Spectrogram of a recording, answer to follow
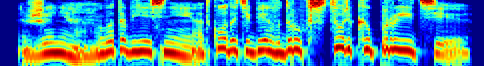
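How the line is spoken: Moaning. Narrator (Russian): простонал факир

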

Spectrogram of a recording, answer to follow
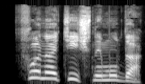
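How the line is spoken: Yelled. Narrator (Russian): заорала Уокер

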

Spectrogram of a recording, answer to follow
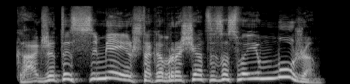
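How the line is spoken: Angry exasperated yell. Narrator (Russian): жених не вытерпел и заорал

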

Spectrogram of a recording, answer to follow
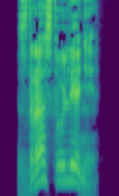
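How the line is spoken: Cheerful greeting. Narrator (Russian): весело поприветствовала ее миссис Роудс

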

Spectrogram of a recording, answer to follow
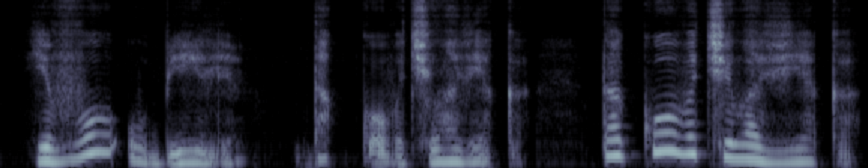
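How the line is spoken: Sorrowful whisper. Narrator (Russian): прошептала она горестно

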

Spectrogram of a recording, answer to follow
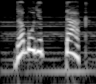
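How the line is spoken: Shriek. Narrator (Russian): взвизгнула Биат

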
